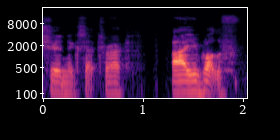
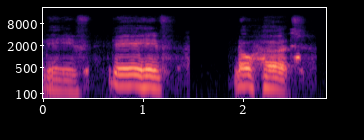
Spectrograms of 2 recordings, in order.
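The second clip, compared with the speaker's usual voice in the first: goblin voice, higher; 5 semitones higher than usual. Voicing a goblin that is pinning someone by the arm: goblin voice. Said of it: "he's just going".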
